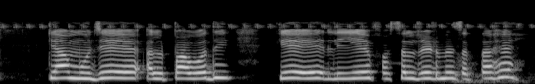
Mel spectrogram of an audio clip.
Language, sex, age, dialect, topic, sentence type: Hindi, female, 18-24, Awadhi Bundeli, banking, question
